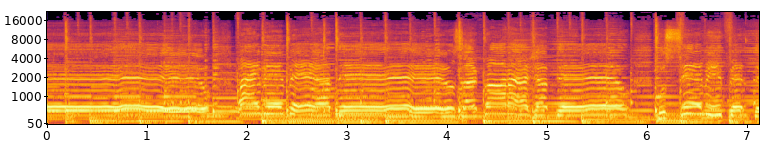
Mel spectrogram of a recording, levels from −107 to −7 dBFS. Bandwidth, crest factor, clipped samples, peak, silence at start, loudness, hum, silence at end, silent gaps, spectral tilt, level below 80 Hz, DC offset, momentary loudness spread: over 20 kHz; 10 dB; under 0.1%; 0 dBFS; 0 s; -10 LUFS; none; 0 s; none; -4.5 dB/octave; -26 dBFS; 0.5%; 3 LU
